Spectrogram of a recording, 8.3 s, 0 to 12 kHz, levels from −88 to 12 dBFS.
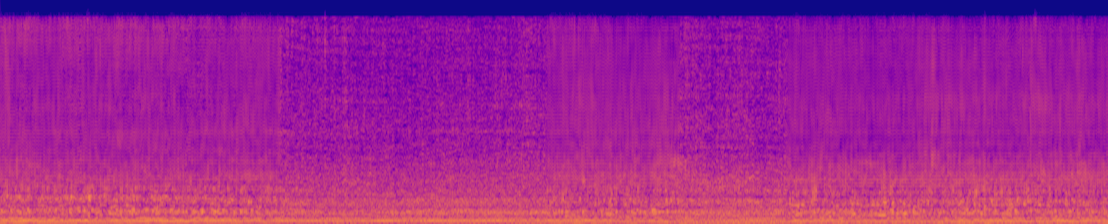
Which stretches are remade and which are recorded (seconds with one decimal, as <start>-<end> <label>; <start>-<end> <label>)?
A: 0.0-2.1 remade; 2.1-4.1 recorded; 4.1-5.1 remade; 5.1-5.9 recorded; 5.9-8.3 remade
